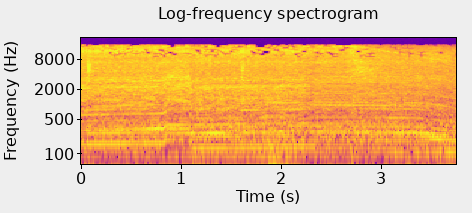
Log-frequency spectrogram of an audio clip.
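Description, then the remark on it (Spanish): A car engine in a racing video game drones loudly and steadily, its pitch holding and then shifting slightly as it revs while the car weaves through traffic, with no voices. “Mira qué guapo haciendo swimming ahí entre, entre el tráfico.”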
